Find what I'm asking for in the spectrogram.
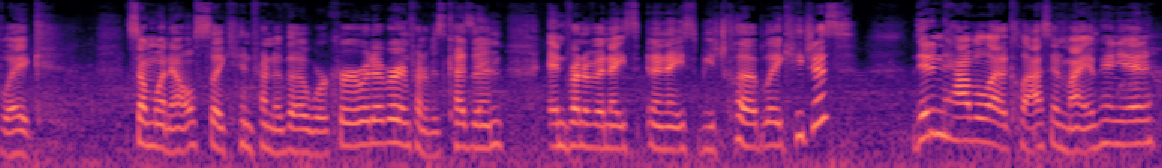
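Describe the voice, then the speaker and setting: A woman's voice: medium pitch, bright, forceful tone, slight background noise. A woman telling a personal story in a casual, slangy, conversational vlog style, peppered with "like" and acting out bits of dialogue. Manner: conversational, slangy, filler-heavy "like". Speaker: storyteller vlogger.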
